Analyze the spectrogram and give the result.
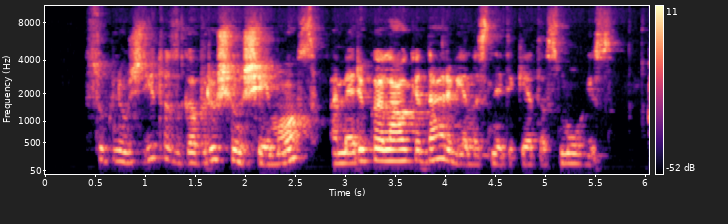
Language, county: Lithuanian, Tauragė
